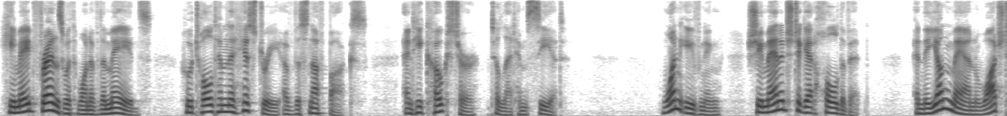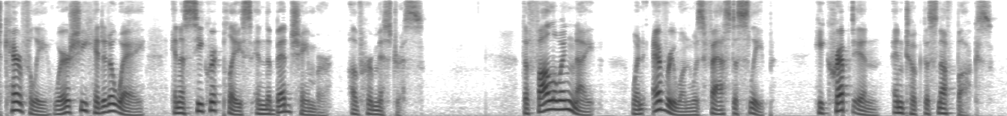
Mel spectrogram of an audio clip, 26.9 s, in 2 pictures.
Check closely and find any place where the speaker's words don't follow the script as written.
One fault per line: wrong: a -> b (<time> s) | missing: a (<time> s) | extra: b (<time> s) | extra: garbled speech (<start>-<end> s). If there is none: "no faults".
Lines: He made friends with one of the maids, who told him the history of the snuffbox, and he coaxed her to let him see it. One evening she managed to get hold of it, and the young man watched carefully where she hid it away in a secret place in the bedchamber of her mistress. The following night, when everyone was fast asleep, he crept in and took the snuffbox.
no faults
